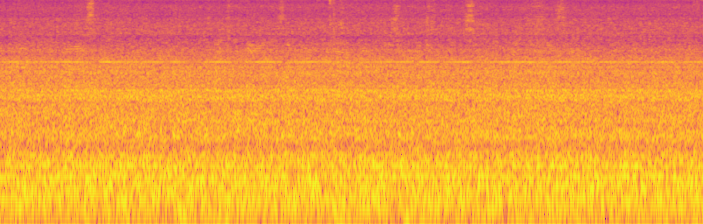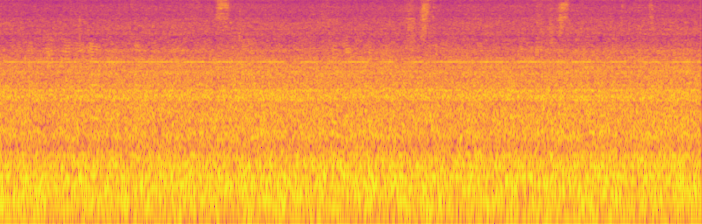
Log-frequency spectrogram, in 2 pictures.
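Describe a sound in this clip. A jet airliner's engines roar steadily from inside the cabin.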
